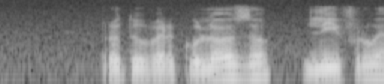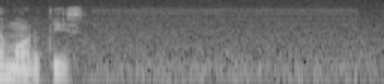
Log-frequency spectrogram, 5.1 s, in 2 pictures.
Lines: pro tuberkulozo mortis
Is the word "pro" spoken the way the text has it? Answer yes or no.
yes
